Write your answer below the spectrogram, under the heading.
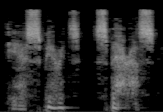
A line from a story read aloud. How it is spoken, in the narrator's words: Colin whispered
